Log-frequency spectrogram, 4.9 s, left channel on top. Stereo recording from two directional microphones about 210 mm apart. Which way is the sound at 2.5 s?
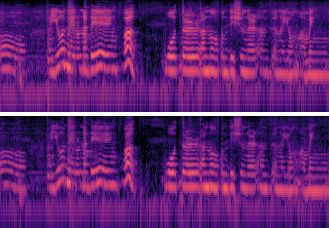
20° right (ahead or behind).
